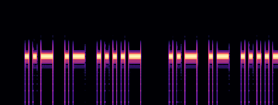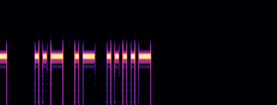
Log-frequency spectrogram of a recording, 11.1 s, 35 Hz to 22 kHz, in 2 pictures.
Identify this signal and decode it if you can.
Morse code, heard as a keyed tone, about 15 wpm, 700 Hz. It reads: UA4 UA4 UA4
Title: Callsign Prefixes for Top 25 DXCC - Repeated 3x - 15wpm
